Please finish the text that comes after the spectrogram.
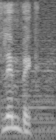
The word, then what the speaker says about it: limbic: For some derived words, you may or may not pronounce the B, crummy, dummy, but limbic, the B is pronounced in the latter.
